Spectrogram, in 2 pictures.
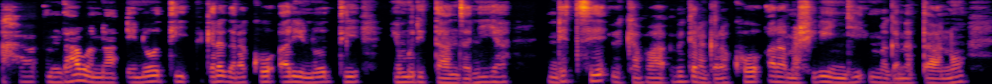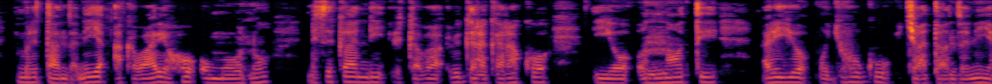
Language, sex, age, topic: Kinyarwanda, male, 18-24, finance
